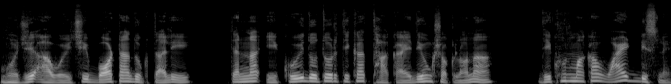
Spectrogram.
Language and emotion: Goan Konkani, sad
